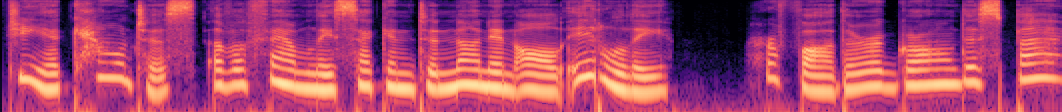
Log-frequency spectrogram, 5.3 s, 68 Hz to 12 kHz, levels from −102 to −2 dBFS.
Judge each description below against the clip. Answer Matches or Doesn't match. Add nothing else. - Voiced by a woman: Matches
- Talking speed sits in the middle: Matches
